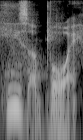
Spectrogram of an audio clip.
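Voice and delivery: muttered almost under breath, quiet. A father speaking of his son, almost under his breath. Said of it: "He says like almost under his breath".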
